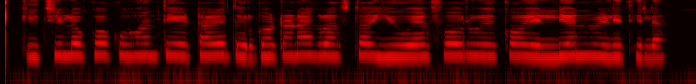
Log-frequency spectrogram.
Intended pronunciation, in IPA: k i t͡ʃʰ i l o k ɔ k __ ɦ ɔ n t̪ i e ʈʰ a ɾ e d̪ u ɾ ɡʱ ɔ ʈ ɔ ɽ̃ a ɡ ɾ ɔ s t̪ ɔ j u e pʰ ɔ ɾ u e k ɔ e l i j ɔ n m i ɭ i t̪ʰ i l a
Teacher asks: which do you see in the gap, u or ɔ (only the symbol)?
u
